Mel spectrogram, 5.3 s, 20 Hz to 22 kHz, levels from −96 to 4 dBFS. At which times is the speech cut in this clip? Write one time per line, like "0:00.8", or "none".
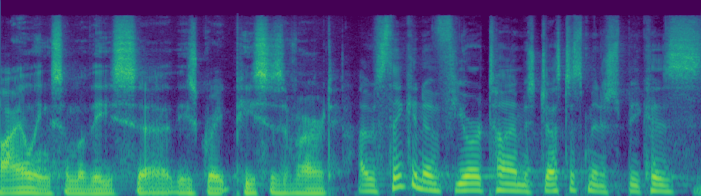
0:02.5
